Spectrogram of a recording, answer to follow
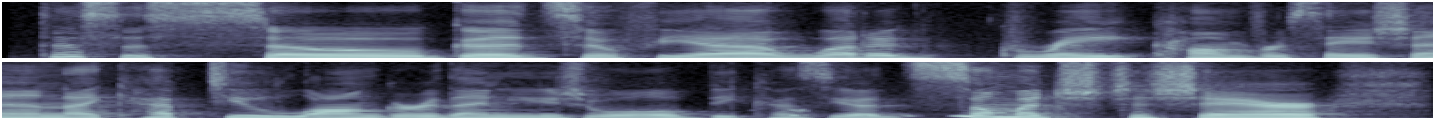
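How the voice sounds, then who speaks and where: A woman with an ordinary speaking voice talks at a moderate pace and medium pitch, using ordinary pitch variation and hardly any pauses, over a quiet background. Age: 50s. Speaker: podcast host, nutritionist. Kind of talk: interview.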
